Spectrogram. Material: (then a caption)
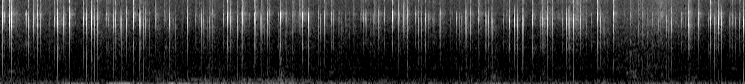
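Wood. Long nails scratch and tap the face of a small, flat, round, solid light-wood disc held beside the microphone. Dense, crisp scratching and rapid dry ticks come through bright and close, over a faint low rumble for the whole clip.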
